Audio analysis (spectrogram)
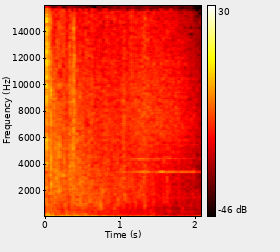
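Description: A Confringo fire spell explodes in the Hogwarts Legacy video game, a loud, sustained booming blast that rumbles steadily for a couple of seconds with no voices over it.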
